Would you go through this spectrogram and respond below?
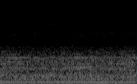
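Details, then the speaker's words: Early-1980s Envirofan Gold Line 36-inch ceiling fan, model 136F-7, on a solid-state control at low speed around 0.12–0.29 A: a steady low electrical hum under even airflow, loud from the start, pitch unchanged. Motor hum that fails the fluorescent light test. "It's not getting louder. It started out loud. That's interesting."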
